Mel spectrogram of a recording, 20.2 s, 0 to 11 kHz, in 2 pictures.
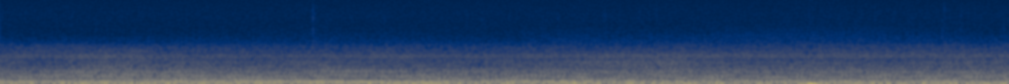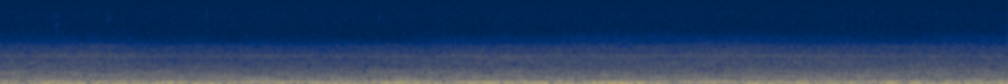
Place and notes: Narkūnai, Lithuania, inside the electric pole
abandoned railway. there was electric power line at it. now some concrete electric poles lay down fallen in the grass. I placed small mics in one of such pole. drizzle rain, distant traffic.
Utenos apskritis, Lietuva, 29 November 2019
